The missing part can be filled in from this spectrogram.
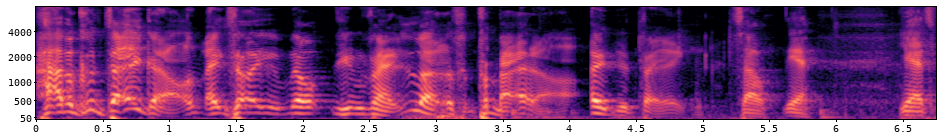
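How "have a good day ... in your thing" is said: straining, effortful voice. Retelling talking while driving to the play place: John Travolta voice. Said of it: "like if John Travolta had to take a shit".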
